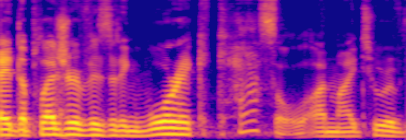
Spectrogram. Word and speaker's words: Warwick: So Warwick is always pronounced with a silent second W, even Warwick Davis.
